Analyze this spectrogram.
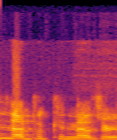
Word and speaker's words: Nebuchadnezzar: Take that Nebuchadnezzar snowball or whatever it was.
